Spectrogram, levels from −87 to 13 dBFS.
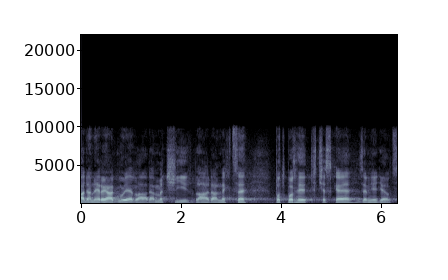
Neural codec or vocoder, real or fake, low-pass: codec, 44.1 kHz, 3.4 kbps, Pupu-Codec; fake; 9.9 kHz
